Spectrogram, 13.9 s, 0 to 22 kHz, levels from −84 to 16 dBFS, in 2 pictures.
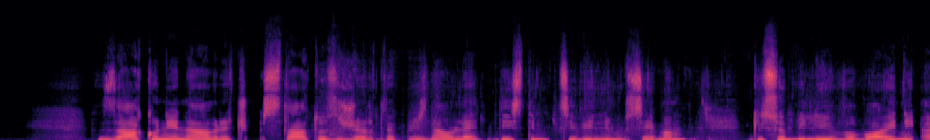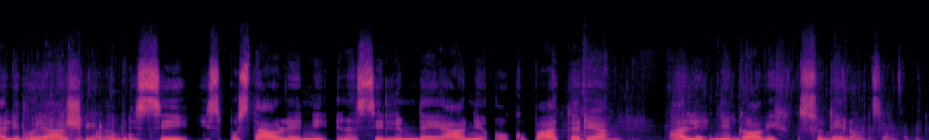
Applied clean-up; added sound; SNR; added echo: neural mask model RNNoise.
